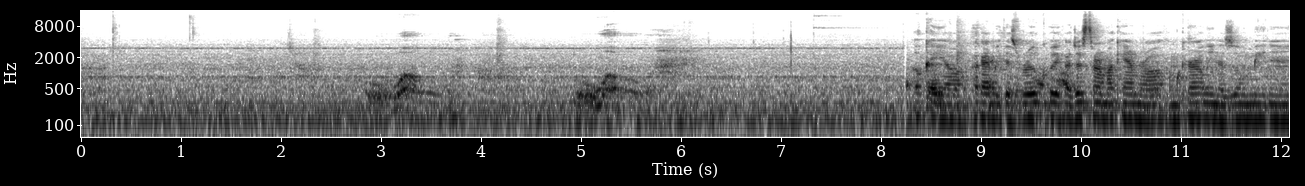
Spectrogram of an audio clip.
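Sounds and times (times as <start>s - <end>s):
mechanical drone with high whine: 0.0s - 12.0s.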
